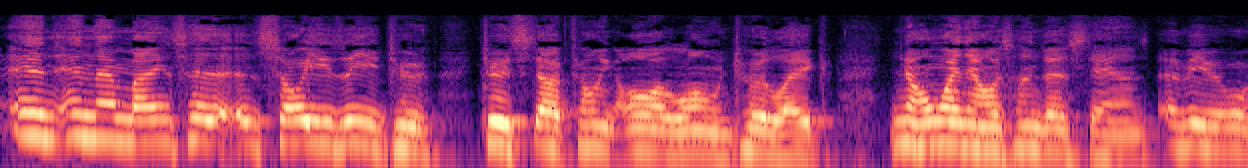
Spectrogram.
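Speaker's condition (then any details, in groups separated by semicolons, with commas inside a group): Speech impediment from birth oxygen loss; limited fine motor coordination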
